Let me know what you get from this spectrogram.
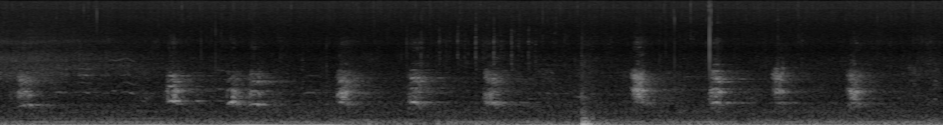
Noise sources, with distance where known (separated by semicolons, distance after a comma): dog barking or whining, near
